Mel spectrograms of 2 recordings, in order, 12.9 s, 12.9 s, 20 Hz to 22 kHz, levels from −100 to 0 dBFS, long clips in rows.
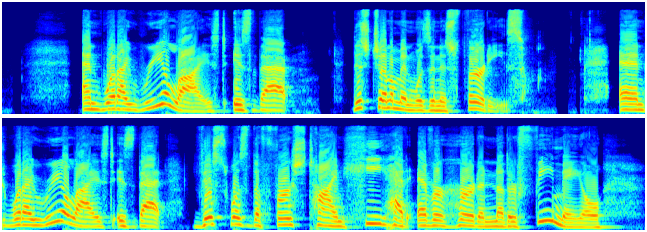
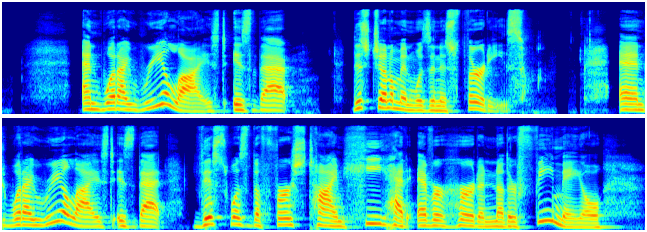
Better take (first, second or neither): second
